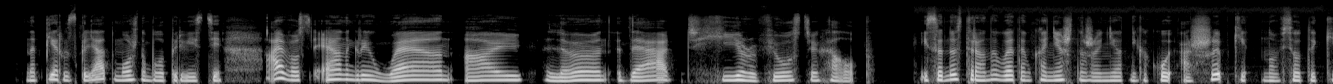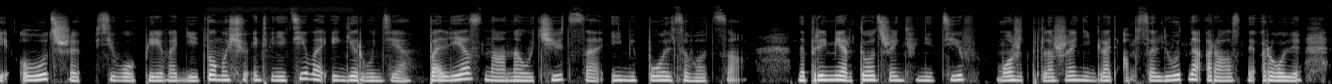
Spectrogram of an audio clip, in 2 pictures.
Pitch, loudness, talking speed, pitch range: 190 Hz, -17 LUFS, 120 wpm, 180-205 Hz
